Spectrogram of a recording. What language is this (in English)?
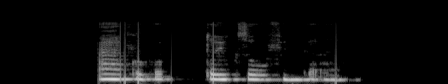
Seri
